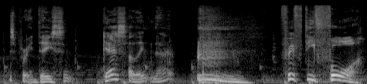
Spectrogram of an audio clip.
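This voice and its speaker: A man's voice: on the high side, sing-song, unhurried, creaky, faint music behind. A man hosting and playing a chatty radio game show, with bantering talk. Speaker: radio show host and contestant.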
